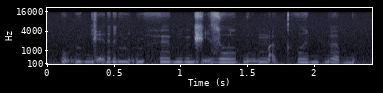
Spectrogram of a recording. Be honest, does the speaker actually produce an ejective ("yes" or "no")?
no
